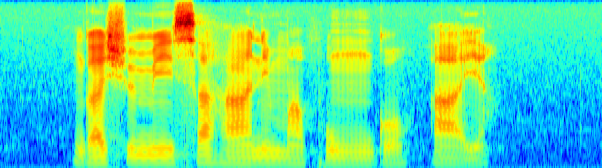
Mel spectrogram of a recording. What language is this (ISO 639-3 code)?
ven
